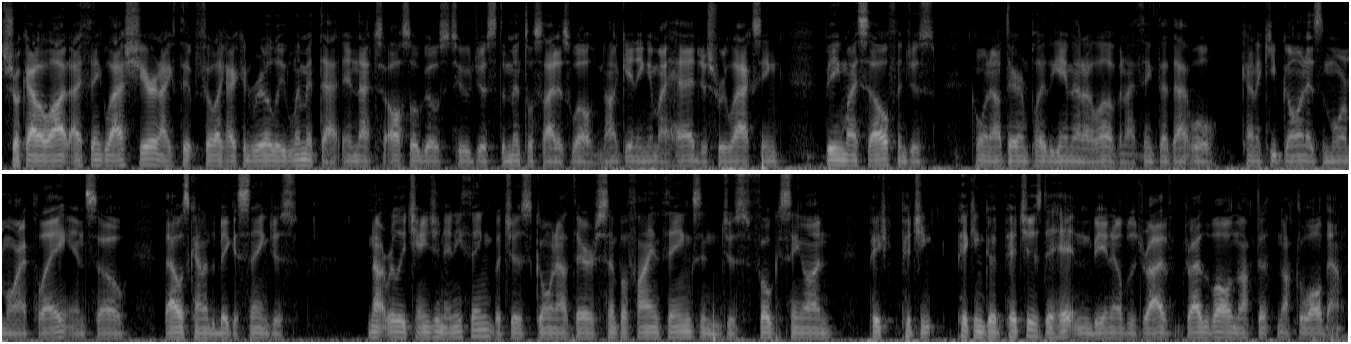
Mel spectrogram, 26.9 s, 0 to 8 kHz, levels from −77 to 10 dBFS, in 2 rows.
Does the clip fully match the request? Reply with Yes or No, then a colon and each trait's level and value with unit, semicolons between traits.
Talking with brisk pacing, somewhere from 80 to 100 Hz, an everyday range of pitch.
No: fast, 250 wpm; very low, 85 Hz; narrow, 1.8 semitones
